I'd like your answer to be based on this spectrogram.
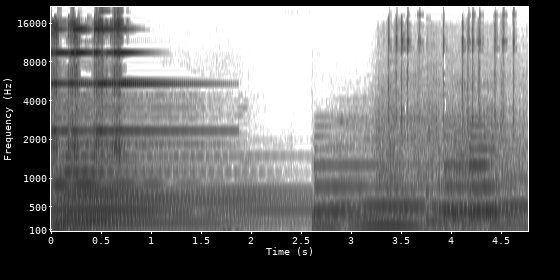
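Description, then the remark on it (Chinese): A bicycle bell, pressed hard by the rider, rings in two bright bursts: a quick metallic trill that hangs and fades, then a second round of rapid dings with a shimmering ring. No voices. “有办法，太太骑着自行车出门了，小狗皮皮在旁边跟着跑。”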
